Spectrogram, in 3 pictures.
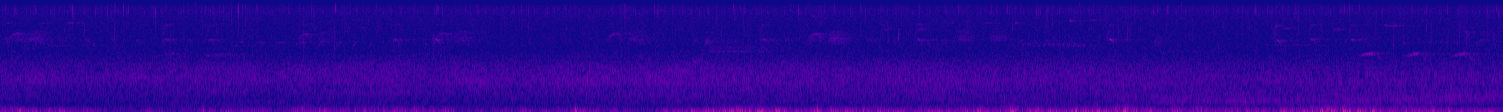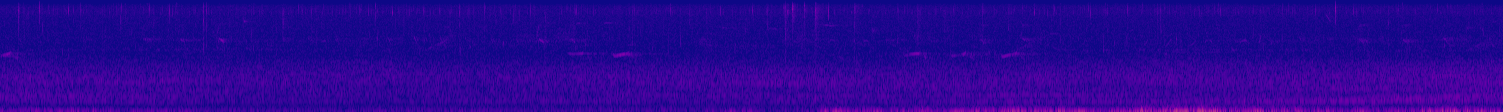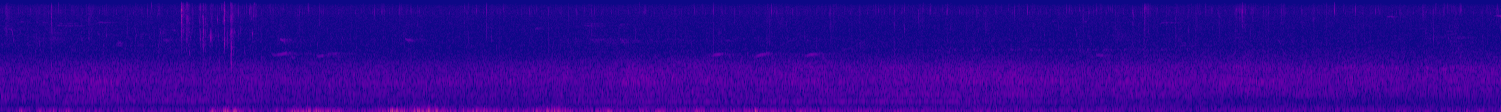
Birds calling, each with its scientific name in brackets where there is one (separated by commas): Northern Cardinal (Cardinalis cardinalis), Red-winged Blackbird (Agelaius phoeniceus), Tufted Titmouse (Baeolophus bicolor), American Robin (Turdus migratorius), Eastern Phoebe (Sayornis phoebe), Song Sparrow (Melospiza melodia)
